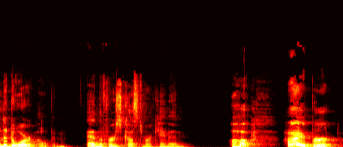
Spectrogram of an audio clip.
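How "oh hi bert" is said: high, loud, friendly puppet voice; bouncy high hello; Ernie. A narrator's reading. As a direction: greet a pal loudly, pitched up. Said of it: "Ernie said".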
